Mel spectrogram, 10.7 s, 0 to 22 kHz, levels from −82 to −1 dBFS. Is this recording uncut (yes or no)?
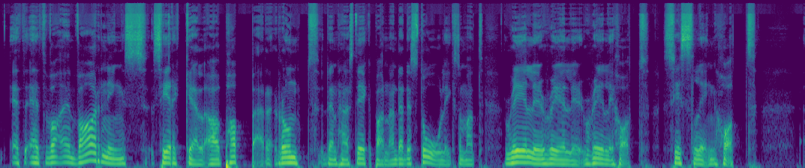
no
